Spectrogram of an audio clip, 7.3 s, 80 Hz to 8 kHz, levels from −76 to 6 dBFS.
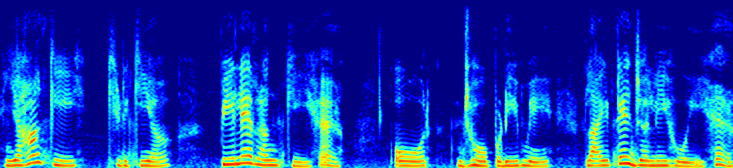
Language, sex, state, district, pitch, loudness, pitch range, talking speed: Hindi, female, Himachal Pradesh, Shimla, 220 Hz, -13 LUFS, 205-240 Hz, 115 wpm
